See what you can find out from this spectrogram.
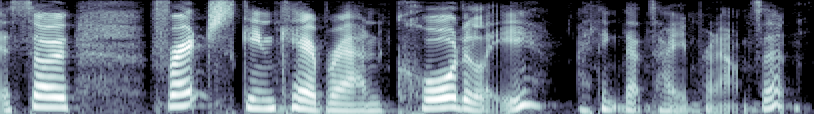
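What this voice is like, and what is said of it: Broad Australian accent. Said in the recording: “my Aussie Bogan accent”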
